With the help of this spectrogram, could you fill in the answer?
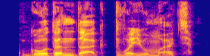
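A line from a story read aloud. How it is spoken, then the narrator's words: Grumbling. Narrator (Russian): ворчал он, ковыляя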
